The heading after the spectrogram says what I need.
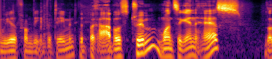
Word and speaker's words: Brabus: By the way, listen and repeat. Brabus. It's not Brabers or something. The original German pronunciation would be Brabus. Really hard German pronunciation.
